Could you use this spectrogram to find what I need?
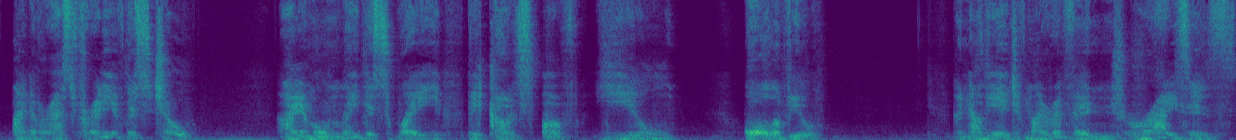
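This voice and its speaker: A man puts on a raspy character voice at a fairly high pitch. He goes at a fairly slow pace, with long, frequent pauses. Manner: angry, vengeful.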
